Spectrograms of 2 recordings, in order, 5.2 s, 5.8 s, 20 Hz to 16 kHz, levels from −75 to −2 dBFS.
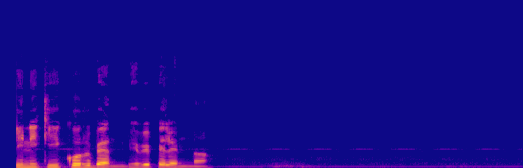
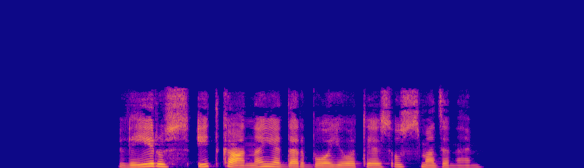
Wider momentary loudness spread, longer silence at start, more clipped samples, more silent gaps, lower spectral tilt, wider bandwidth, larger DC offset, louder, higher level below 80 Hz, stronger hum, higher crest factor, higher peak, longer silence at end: first, 17 LU vs 12 LU; second, 0.15 s vs 1.2 s; neither; neither; first, -6.5 dB/octave vs -4 dB/octave; first, 10 kHz vs 8.2 kHz; neither; about the same, -22 LUFS vs -23 LUFS; about the same, -72 dBFS vs -74 dBFS; neither; about the same, 22 dB vs 24 dB; about the same, -4 dBFS vs -2 dBFS; first, 3.2 s vs 1.05 s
